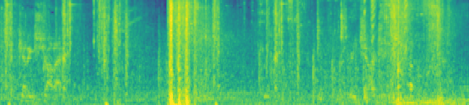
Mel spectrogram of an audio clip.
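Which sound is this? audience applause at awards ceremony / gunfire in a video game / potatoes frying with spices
gunfire in a video game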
